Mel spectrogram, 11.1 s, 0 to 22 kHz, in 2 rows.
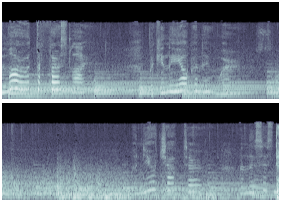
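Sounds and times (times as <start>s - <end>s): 
deep rolling rumble of thunder: 0.0s - 11.0s
steady rain pouring: 0.0s - 11.0s
speech: 3.2s - 6.0s, 8.7s - 9.7s, 10.4s - 11.0s.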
